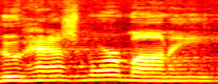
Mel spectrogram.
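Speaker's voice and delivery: ordinary delivery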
